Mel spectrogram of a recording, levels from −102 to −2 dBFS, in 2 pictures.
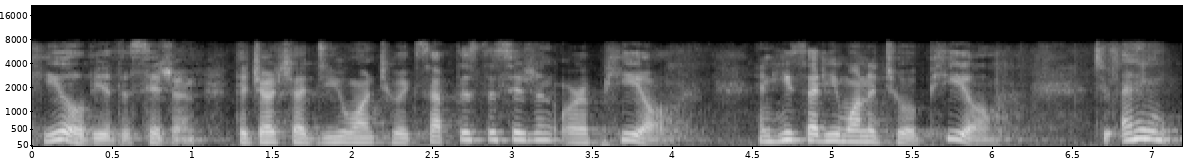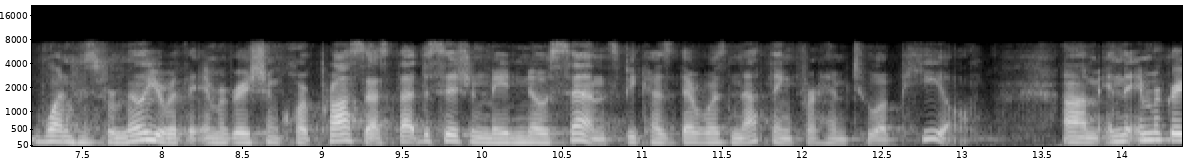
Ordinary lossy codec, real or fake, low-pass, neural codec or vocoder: Opus, 24 kbps; fake; 7.2 kHz; codec, 24 kHz, 3.1 kbps, DualCodec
